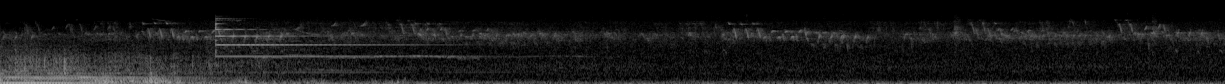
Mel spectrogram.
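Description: Background music fades out, and about two seconds in a single chime note rings and dies away over a few seconds. Under it and afterwards, small birds chirp over quiet outdoor ambience.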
